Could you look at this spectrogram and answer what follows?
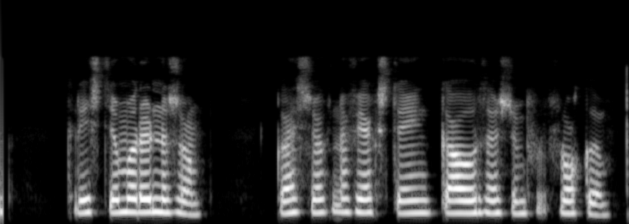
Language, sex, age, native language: Icelandic, male, 11, Icelandic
